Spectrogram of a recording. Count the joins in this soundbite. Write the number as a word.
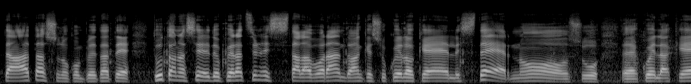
zero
